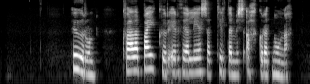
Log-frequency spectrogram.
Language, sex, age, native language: Icelandic, female, 30-39, Icelandic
